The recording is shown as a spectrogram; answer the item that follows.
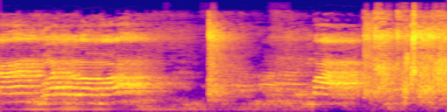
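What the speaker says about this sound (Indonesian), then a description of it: "Tepuk tangan buat kelompok" Children in a primary-school classroom clap for a group in short rhythmic bursts, with a teacher talking over and between the applause.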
